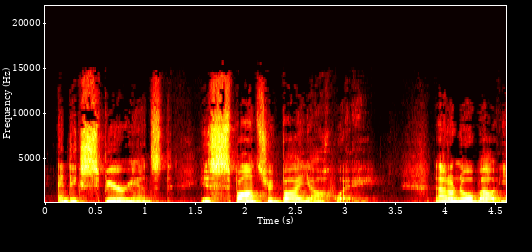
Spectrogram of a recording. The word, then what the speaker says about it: Yahweh: Now, in Hebrew, "I am" is pronounced Yahweh.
